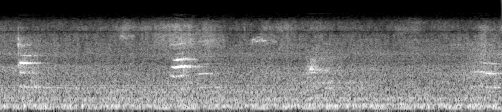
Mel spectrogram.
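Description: A cat meows several times in short, high-pitched calls spaced a second or so apart, one noticeably louder than the rest, over a constant low rumbling background.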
